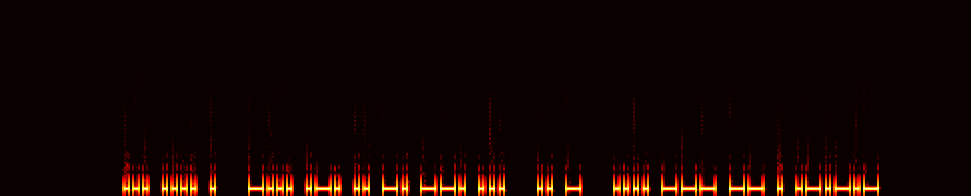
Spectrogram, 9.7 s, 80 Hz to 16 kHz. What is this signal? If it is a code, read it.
Morse code, heard as a keyed tone, about 25 wpm, 700 Hz. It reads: SHE BRINGS IT HOME.
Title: Easy Phrases 25wpm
